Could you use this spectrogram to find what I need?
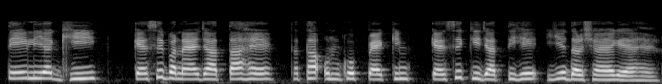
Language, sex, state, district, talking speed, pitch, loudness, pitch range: Hindi, female, Rajasthan, Jaipur, 165 wpm, 255 Hz, -14 LUFS, 230-270 Hz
